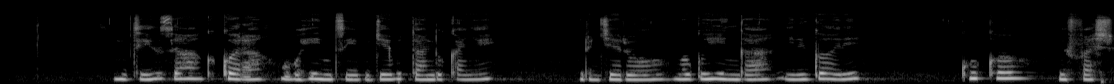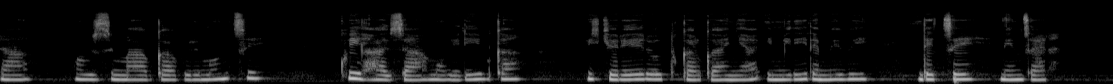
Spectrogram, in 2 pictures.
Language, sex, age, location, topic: Kinyarwanda, female, 18-24, Nyagatare, agriculture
